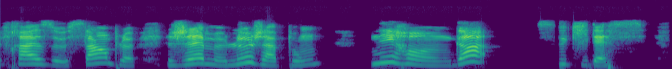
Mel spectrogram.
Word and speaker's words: Nihon: Donc là, je vous ai mis une phrase simple, j'aime le Japon, Nihon ga suki desu. Sachant que Nihon, avec un H imprononcé, c'est le Japon, et ga suki desu, ça sera une expression toute faite pour dire j'aime quelque chose.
